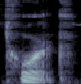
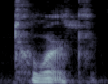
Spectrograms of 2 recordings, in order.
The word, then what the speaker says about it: Torque: The name, Captain, said the commander, is Torque, not Twerk.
